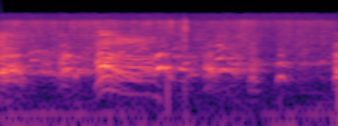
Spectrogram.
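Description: Whining of King, a Mountie's tracking dog that has lost a scent trail at a busy mining settlement, heard as a few short, broken, high-pitched whimpers.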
